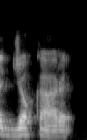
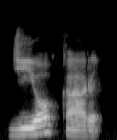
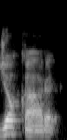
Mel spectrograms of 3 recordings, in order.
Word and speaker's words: giocare: Di situ ada giocare. Oke, giocare. Ya, jadi pelafalannya seperti itu ya, teman-teman. Bukan giocare. Oke, jadi itu anggap saja si i-nya tidak ada gitu ya, teman-teman. Jadi giocare.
